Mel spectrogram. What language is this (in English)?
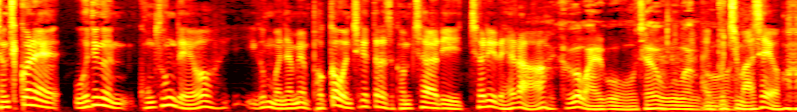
Korean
